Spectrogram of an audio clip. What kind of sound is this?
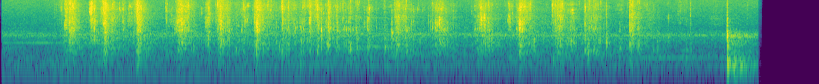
MySounds GWAEtoy Water bottle
field, TCR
